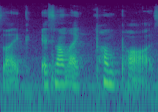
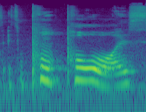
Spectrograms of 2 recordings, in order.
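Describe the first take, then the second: First: Said in the usual way. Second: "pump pause" said slowly and stretched, rising on "pause"; drawn-out pump pause. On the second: Shown as a demonstration. Host teaching co-host the segment name voice, slow and drawn out. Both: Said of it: "you have to say it in that voice".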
